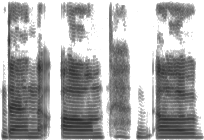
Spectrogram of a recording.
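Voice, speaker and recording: A young adult woman who stutters, speaking haltingly with many fillers as an interview guest. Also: medium pitch, monotone, smooth, no room sound, studio quality. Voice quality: stutter with repeated sounds and blocks. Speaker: guest, software engineer. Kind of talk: conversational interview.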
